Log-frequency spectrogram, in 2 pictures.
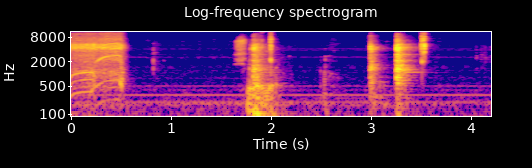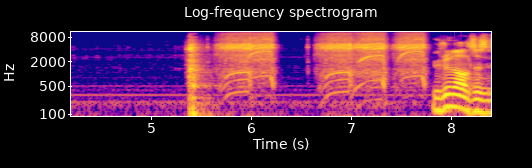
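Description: An impact wrench whirs in short bursts.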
